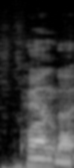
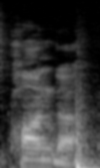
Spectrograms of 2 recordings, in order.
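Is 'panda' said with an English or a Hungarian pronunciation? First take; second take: English; Hungarian. First: It is said with an English pronunciation. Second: It is said with a Hungarian pronunciation. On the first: "panda in English" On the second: "is panda in Hungarian"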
